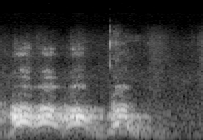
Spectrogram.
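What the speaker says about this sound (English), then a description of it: "I can't do anything about the doggy behind me here" Nearby dog barking in three or four quick, loud woofs in a row, followed by a last bark and then quiet.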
